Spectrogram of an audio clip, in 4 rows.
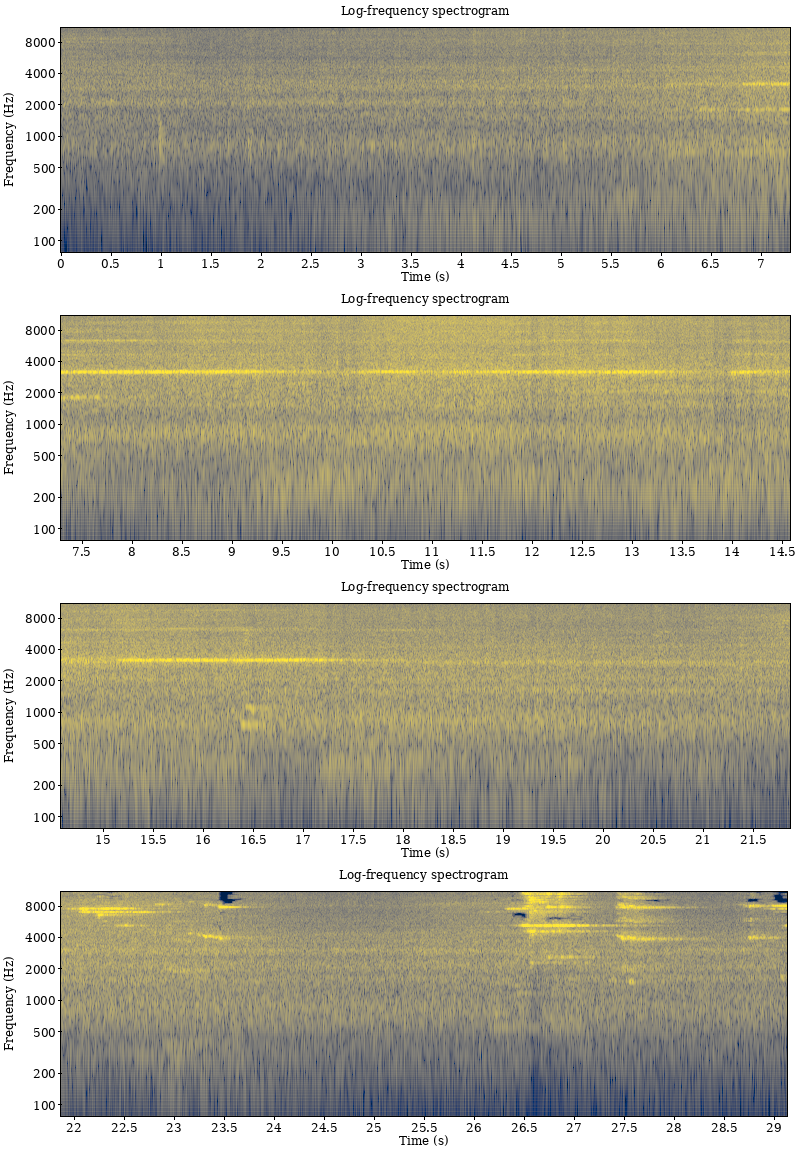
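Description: Class 150 Sprinter diesel multiple unit running slowly past, its engine and wheel rumble growing louder towards the middle and easing off later. A high, steady wheel squeal sounds on and off for several seconds around the loudest part. A few short squeaks come near the end.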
